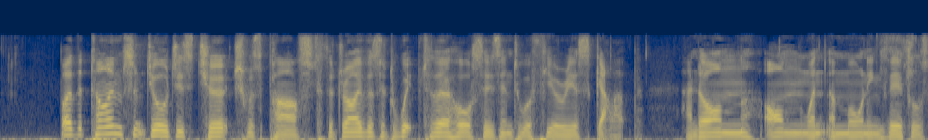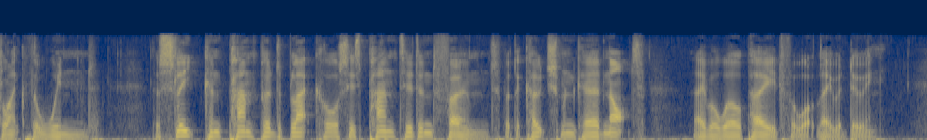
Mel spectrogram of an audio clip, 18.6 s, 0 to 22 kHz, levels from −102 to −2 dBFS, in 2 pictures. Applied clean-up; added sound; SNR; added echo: neural mask model Resemble Enhance denoiser.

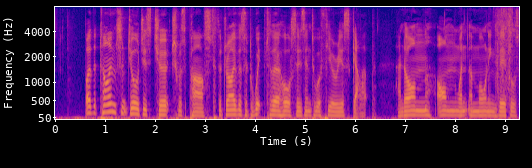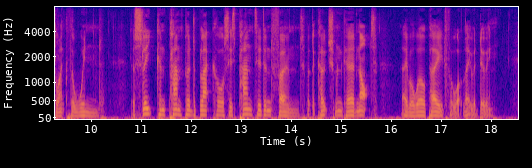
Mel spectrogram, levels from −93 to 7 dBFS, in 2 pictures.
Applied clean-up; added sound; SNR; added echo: none; Tearing; 14 dB; none.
